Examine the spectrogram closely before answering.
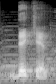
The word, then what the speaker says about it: desquels: Duquel, de laquelle, desquels, desquels. Attention s'il vous plaît, desquels au masculin, desquels au féminin, le S qui se trouve au milieu ne se prononce pas.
